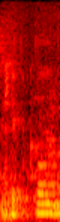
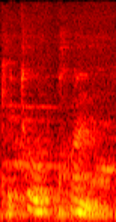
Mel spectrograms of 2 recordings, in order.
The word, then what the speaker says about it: Kitukun: People pronounce it as Kitkun, but Kitukun is the butt of the spear.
